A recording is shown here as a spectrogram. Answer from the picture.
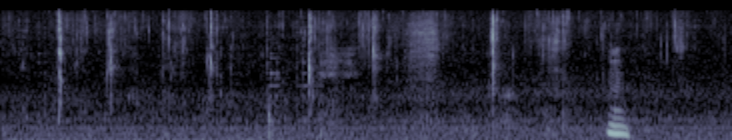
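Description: Close-up chewing and mouth smacking of someone eating rice and fish by hand, with short sharp wet clicks about every half second. About six seconds in there is a brief louder vocal sound that falls in pitch.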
